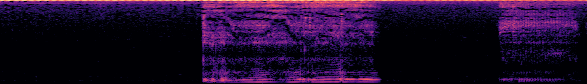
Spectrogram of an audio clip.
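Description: A single long, rough, growly snoring breath from a sleeping dog, then a fainter second breath, over quiet room noise.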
